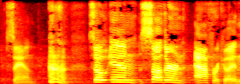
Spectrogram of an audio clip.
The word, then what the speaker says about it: San: s if you're tracking this online you may pronounce it s but I'm going to say San so in southern Africa in this desert region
